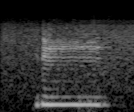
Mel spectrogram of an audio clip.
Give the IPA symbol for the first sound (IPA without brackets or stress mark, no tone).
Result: ɾ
